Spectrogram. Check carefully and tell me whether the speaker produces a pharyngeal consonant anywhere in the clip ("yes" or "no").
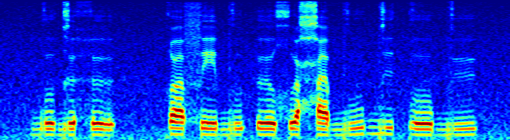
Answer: yes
